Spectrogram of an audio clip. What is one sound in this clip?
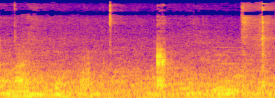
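A fork and spoon scrape on a plate.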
